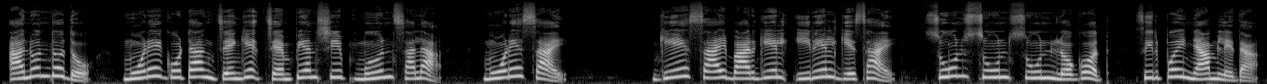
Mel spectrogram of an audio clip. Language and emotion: Santali, neutral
